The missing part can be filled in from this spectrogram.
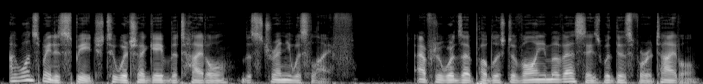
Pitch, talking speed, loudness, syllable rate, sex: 95 Hz, 220 wpm, -18 LUFS, 5.8 syllables/s, male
